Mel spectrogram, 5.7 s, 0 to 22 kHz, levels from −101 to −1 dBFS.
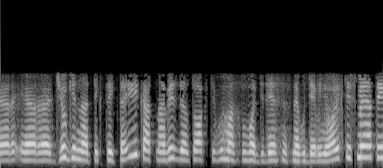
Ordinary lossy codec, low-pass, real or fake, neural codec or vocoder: AAC, 16 kbps; 3.6 kHz; fake; codec, 16 kHz in and 24 kHz out, 1 kbps, XY-Tokenizer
